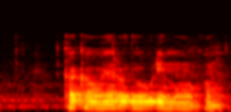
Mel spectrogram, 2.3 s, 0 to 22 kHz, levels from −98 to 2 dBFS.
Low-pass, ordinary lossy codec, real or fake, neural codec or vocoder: 7.2 kHz; none; fake; codec, 16 kHz, 16 kbps, FunCodec, trained on Chinese and English, 50 frames a second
